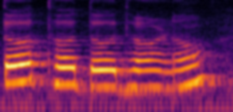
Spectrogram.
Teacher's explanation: जे वर्ण उच्चारताना आपल्या जिभेचे टोक वरच्या दाताच्या मागच्या बाजूस टेकते त्यांना आपण दंतवर्ण असे म्हणतो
